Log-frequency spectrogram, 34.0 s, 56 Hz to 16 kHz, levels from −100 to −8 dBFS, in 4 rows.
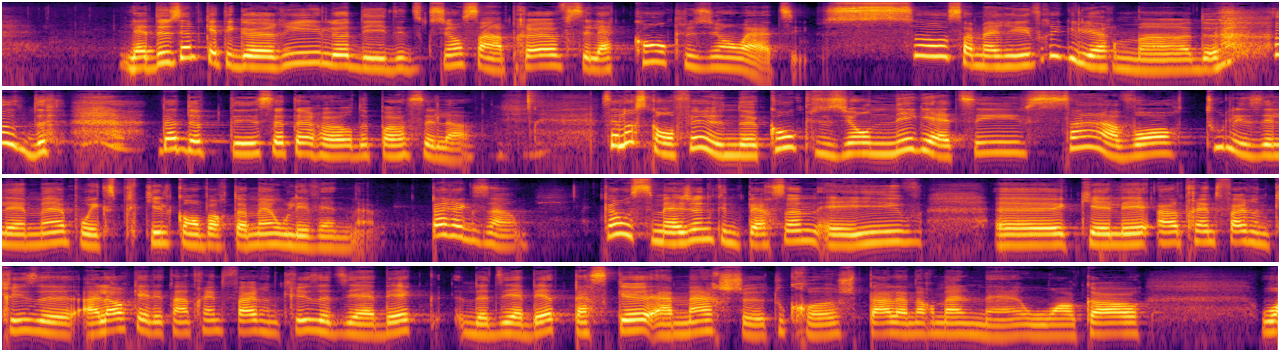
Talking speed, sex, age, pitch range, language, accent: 145 wpm, female, 40-59, 180-225 Hz, French, Canadian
